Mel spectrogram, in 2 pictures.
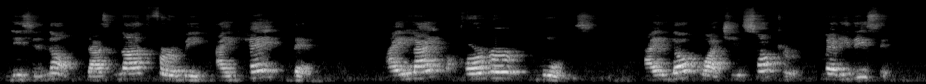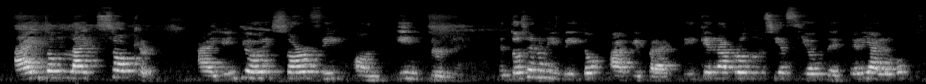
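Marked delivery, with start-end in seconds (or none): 0.5-8.0 slow, measured English line reading; pronunciation model. Shown as a demonstration. Teacher reads Peter's answer about movies, slow pronunciation model. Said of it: "una vez más voy a hacer la pronunciación". 9.4-13.9 slow, deliberate textbook English; pronunciation model. Shown as a demonstration. Teacher reads Mary's reply about soccer, slow pronunciation model. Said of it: "una vez más voy a hacer la pronunciación".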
